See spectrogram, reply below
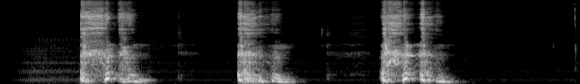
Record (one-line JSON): {"three_cough_length": "5.8 s", "three_cough_amplitude": 32768, "three_cough_signal_mean_std_ratio": 0.44, "survey_phase": "beta (2021-08-13 to 2022-03-07)", "age": "65+", "gender": "Male", "wearing_mask": "No", "symptom_none": true, "symptom_onset": "4 days", "smoker_status": "Never smoked", "respiratory_condition_asthma": false, "respiratory_condition_other": false, "recruitment_source": "REACT", "submission_delay": "1 day", "covid_test_result": "Negative", "covid_test_method": "RT-qPCR", "influenza_a_test_result": "Negative", "influenza_b_test_result": "Negative"}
